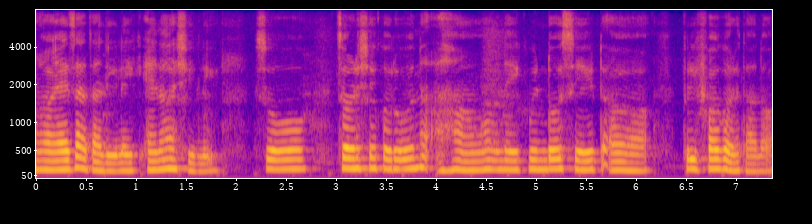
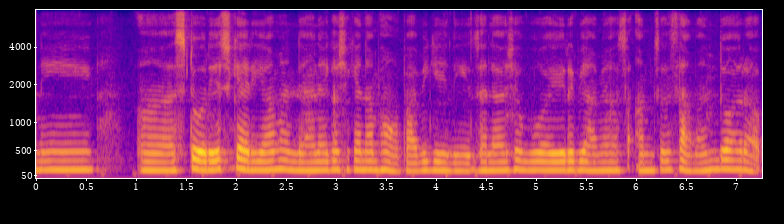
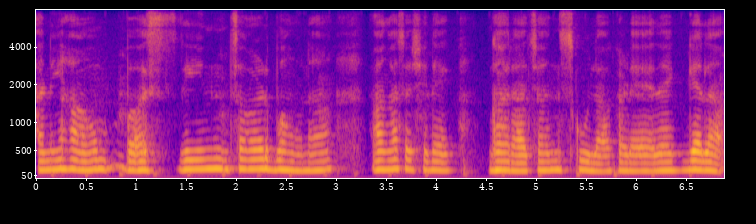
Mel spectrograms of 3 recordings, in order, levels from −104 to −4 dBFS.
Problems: constant background noise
